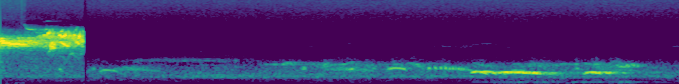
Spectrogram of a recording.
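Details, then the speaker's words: Simulation of severe high-frequency hearing loss: summer birdsong that turns dull and muffled as high sounds are stripped away. "someone with mild high-frequency hearing loss would hear this and someone with severe high frequency hearing loss would hear this"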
